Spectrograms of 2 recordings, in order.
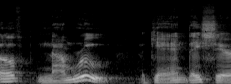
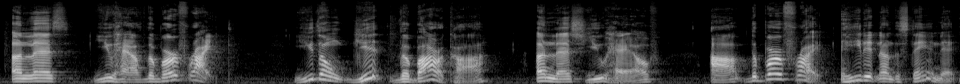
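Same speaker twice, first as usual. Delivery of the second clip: loud, punched key words with deliberate breaks; emphatic preaching; 6 dB louder than usual. Real, not acted. Preacher explaining Esau's error to listeners, forceful and emphatic preaching. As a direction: drive the point home forcefully.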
